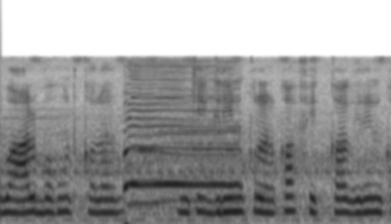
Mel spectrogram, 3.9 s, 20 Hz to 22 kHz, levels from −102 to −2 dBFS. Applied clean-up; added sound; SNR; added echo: none; Wind instrument, woodwind instrument; 0 dB; none.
